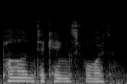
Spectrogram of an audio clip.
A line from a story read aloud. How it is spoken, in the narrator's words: The medical student went on in a softer voice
